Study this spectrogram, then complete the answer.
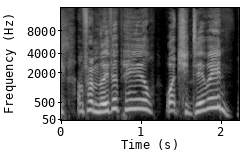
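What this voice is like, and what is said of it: Put-on Liverpudlian accent. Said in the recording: “I can do like Liverpudlian accents”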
